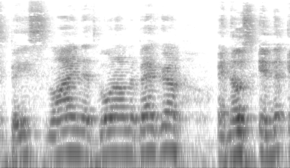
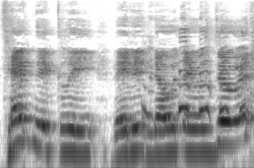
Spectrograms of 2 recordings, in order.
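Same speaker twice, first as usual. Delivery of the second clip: laughing; 2 semitones higher, 12 dB louder than usual. Real, not acted. Teasing in laughter.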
